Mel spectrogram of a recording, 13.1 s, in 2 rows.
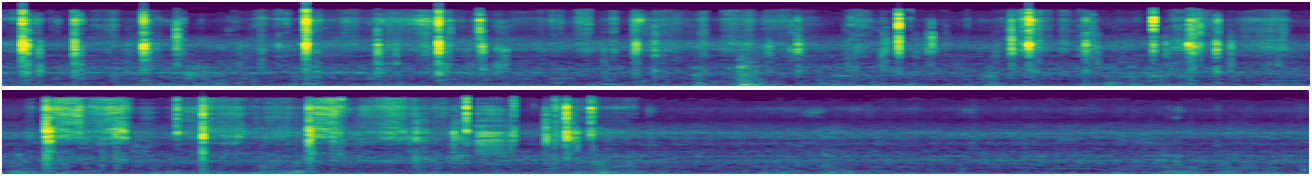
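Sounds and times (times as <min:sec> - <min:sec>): wheels clicking and rattling: 0:00.0 - 0:10.0
train rumbling on track: 0:00.0 - 0:13.0.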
